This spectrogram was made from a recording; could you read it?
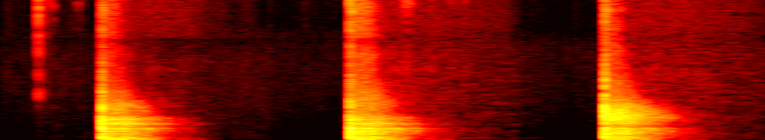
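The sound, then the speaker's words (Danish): Three heavy, booming knocks on a door, struck hard with a large handmade gold-coloured brass knocker, evenly spaced about a second apart, each a loud wooden thud with a deep ringing tail that fades before the next blow. No voices. “Et hårdt og rungende bank mod døren lyder.”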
